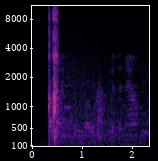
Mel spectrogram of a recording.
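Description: Silence broken about a third of a second in by a sharp click, followed by faint, indistinct voices.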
